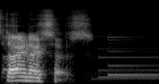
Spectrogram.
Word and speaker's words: Dionysos: Yes, but the original Greek spelling is Dionysos. And that got basically anglicized to Dionysus. Okay, so it turns out both spellings are incorrect in terms of pronunciation. Yes, it's Dionysos.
